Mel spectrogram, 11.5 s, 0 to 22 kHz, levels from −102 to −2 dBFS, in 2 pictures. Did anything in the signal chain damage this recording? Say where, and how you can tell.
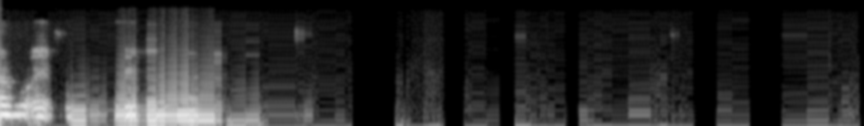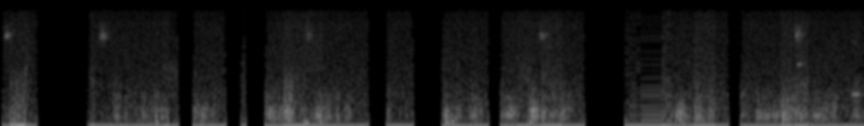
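Yes: robotic sound from repeated short buffers at 0.47–2.75 s, 3.00–5.67 s and 9.89–10.23 s, a rigid 134 Hz buzz. The buffer stage likely kept replaying a 7.5 ms block. Its fixed rate, unlike codec smearing that tracks the content, gives it away.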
